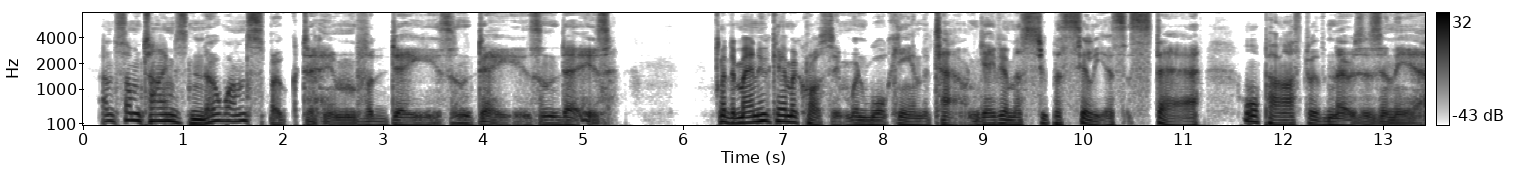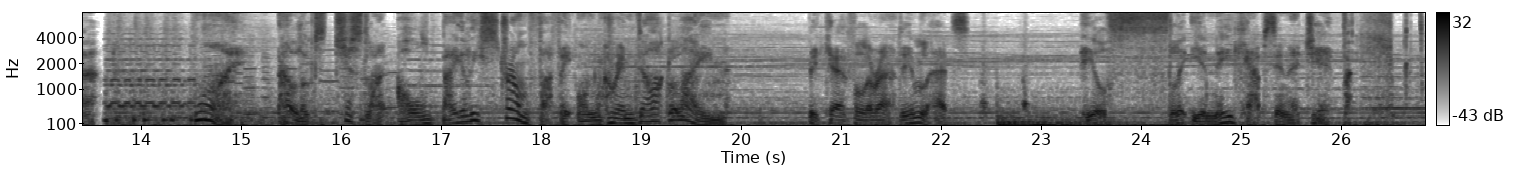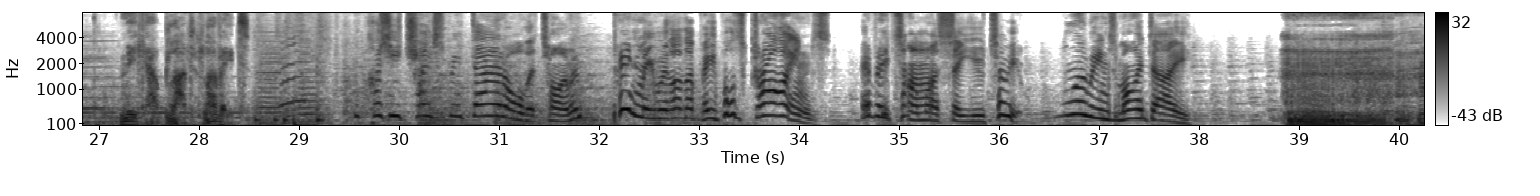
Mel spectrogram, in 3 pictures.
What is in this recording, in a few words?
English British animation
